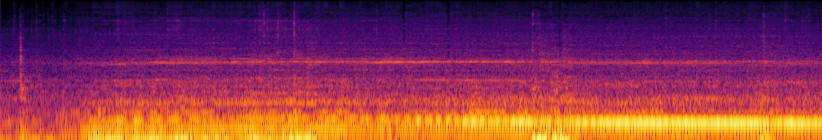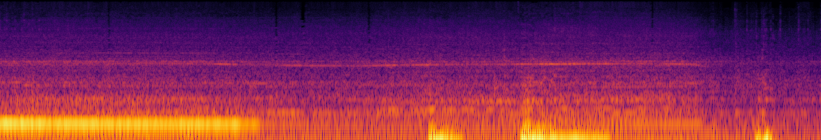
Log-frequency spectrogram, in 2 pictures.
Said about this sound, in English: Still doesn't sound like the revs are coming up to quite where they need to be.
